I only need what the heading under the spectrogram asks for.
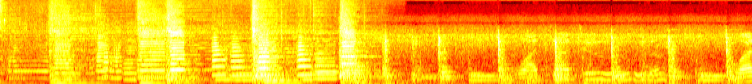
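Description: Jazz big band music plays with punchy horn stabs and harmonized brass lines over a steady rhythm, sounding like an old recording with a muffled, narrow top end and faint surface crackle.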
